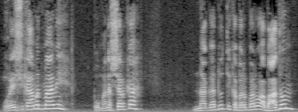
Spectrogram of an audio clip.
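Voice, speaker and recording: An actor playing a carefree, cheeky young student who talks flippantly and defensively in a radio drama. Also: male voice, sits high, big pitch swings, a little fast, pushed and bright, slight background noise, heavily acted. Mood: flippant, protesting. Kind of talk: regional radio drama acting.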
